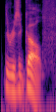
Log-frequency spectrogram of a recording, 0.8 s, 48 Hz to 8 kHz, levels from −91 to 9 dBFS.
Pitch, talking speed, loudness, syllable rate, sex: 125 Hz, 290 wpm, -17 LUFS, 7.0 syllables/s, male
